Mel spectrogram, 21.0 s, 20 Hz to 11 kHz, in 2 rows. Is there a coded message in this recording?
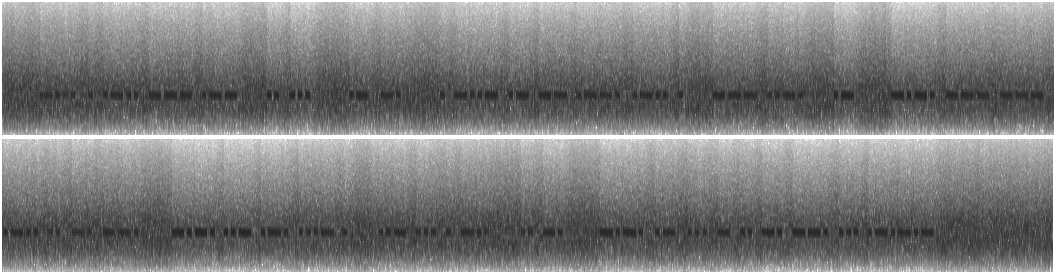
Yes: Morse code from 0.3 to 19.9 s, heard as a keyed tone, hand-sent with a paddle, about 32 wpm, 1000 Hz, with heavy radio static and a narrow filter. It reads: BELOW IS AN EXAMPLE OF A COOLING CURVE USED IN CASTINGS.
